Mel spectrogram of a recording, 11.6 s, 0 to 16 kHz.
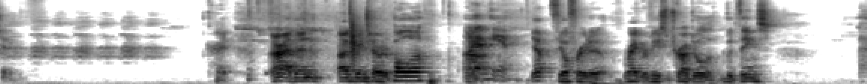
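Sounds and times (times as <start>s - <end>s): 
speech: 0.0s - 0.3s, 2.9s - 10.4s
crow cawing: 0.1s - 2.4s.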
